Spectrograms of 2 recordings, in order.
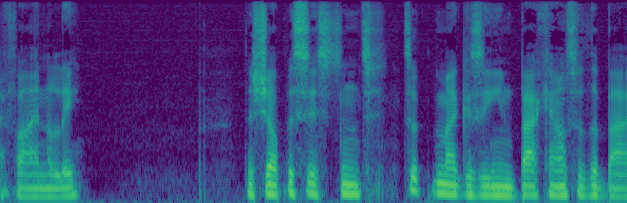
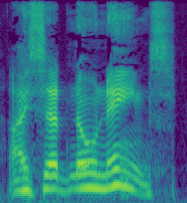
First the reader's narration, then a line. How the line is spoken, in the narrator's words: shouted the silver-haired man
